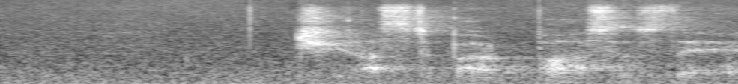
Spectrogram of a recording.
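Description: Quiet room tone, then from about a second in a person whispering a few words, with sharp hissing 's' sounds.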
